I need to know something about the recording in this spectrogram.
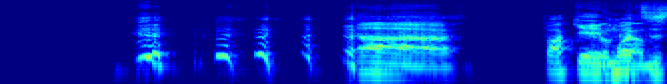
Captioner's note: laughs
